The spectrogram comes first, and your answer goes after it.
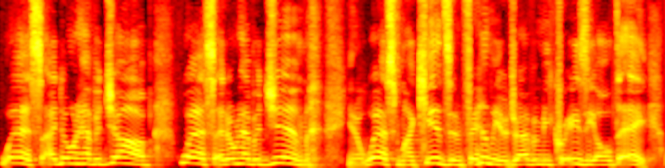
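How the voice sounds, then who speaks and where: A man's whiny, put-on character voice, high-pitched and whiny in tone, at a moderate pace with ordinary pitch variation over light background noise. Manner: whiny, complaining.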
